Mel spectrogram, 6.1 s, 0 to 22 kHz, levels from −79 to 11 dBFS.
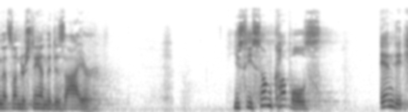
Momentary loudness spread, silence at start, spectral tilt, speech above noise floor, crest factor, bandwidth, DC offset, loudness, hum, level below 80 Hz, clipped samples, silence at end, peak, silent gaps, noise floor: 9 LU; 0 s; -3 dB/octave; 41 dB; 18 dB; 16.5 kHz; under 0.1%; -19 LUFS; none; -58 dBFS; under 0.1%; 0 s; -4 dBFS; none; -61 dBFS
